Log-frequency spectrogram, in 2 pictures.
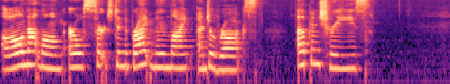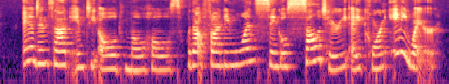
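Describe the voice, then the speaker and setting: High-voiced woman reading a children's story. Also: slow pace, a bit bright. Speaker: storybook reader. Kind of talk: expressive children's read-aloud narration.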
